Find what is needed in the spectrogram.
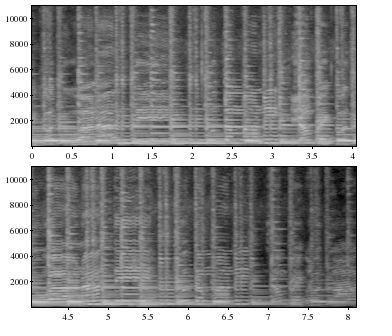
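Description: Ukulele strummed in a steady rhythm of chords, the closing bars of a song, dying away over the last couple of seconds.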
